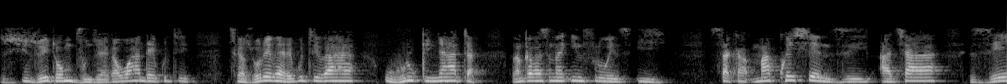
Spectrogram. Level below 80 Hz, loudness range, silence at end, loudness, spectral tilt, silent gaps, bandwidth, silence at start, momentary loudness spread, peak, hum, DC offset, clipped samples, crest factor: -56 dBFS; 2 LU; 0 s; -21 LUFS; -6 dB/octave; none; 5.8 kHz; 0 s; 11 LU; -4 dBFS; none; under 0.1%; under 0.1%; 16 dB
